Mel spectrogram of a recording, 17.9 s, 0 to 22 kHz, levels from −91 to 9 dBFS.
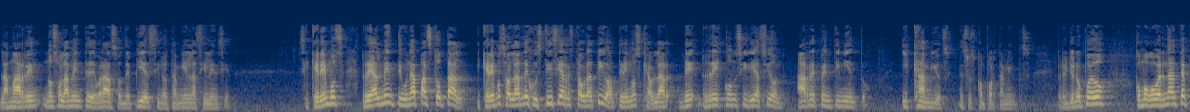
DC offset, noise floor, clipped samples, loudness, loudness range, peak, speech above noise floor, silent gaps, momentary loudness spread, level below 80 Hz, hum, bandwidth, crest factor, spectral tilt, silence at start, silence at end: under 0.1%; -57 dBFS; under 0.1%; -23 LUFS; 9 LU; -4 dBFS; 35 dB; none; 15 LU; -58 dBFS; none; 10 kHz; 20 dB; -6 dB/octave; 0 s; 0 s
